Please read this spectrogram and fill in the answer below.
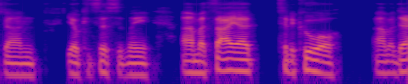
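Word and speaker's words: Atthaya: of what I've been going with yes yeah ataya I mean she's just been uh unreal you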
